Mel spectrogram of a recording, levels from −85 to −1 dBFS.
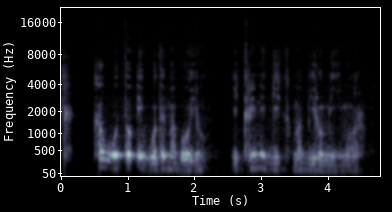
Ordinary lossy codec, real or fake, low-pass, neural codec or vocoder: none; fake; 19.8 kHz; vocoder, 44.1 kHz, 128 mel bands, Pupu-Vocoder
